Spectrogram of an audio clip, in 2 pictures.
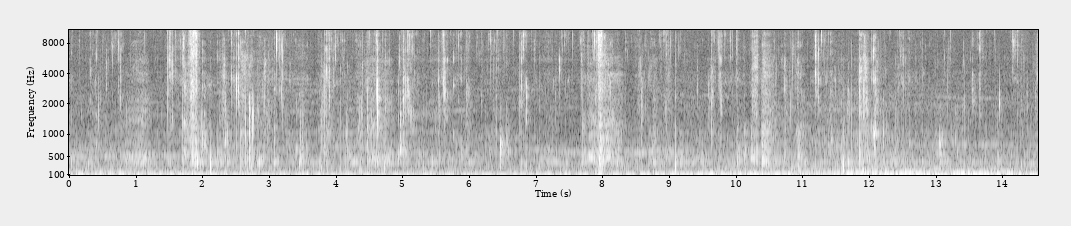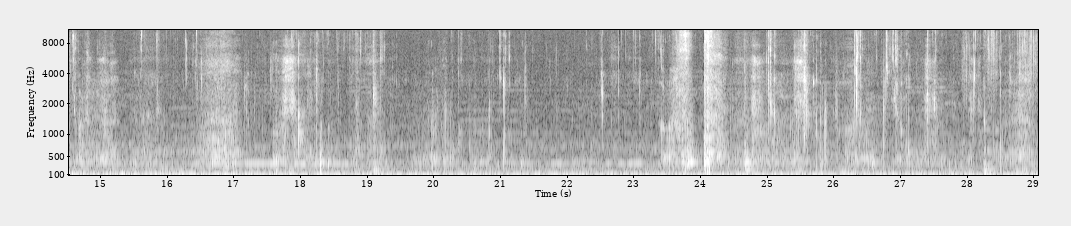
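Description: Close-miked eating sounds: wet chewing and lip smacks from mouthfuls of rice and fish curry eaten by hand, with squelching as fingers mix the rice into the gravy. A steady low hum runs underneath.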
